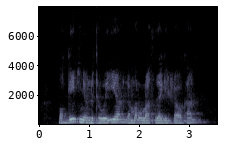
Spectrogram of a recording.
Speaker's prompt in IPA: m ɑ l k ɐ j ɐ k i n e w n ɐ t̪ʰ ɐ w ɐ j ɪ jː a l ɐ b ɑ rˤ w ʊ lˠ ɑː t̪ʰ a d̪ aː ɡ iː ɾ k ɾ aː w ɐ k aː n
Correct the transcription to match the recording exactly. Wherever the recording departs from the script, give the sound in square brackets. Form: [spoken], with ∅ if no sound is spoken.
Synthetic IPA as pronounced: m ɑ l [ɡ] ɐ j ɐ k i n e w n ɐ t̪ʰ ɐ w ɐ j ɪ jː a l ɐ [m] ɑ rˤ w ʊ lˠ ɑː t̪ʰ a d̪ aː ɡ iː ɾ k ɾ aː w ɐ k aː n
